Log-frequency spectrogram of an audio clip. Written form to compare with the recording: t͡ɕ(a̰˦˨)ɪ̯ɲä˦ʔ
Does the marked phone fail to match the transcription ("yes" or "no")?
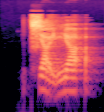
no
